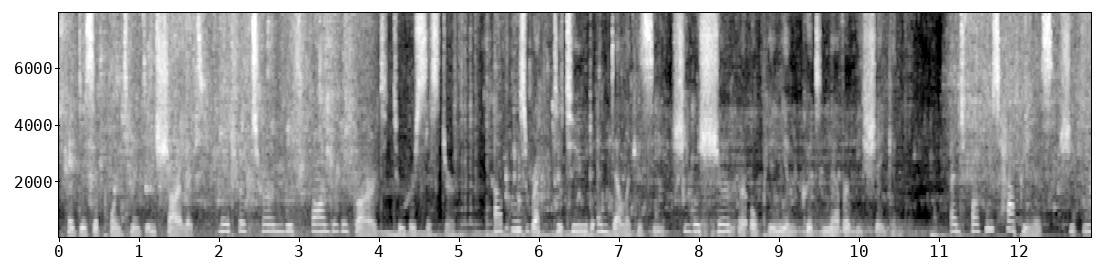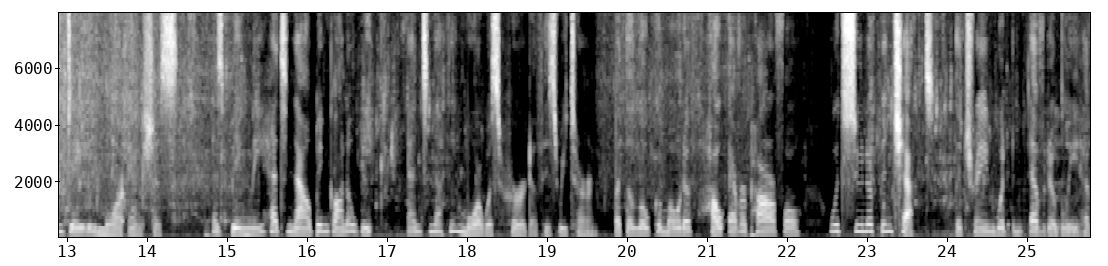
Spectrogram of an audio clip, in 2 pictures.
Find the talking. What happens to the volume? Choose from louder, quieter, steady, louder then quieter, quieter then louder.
steady.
